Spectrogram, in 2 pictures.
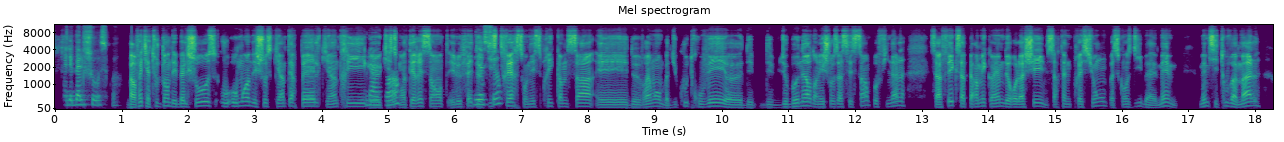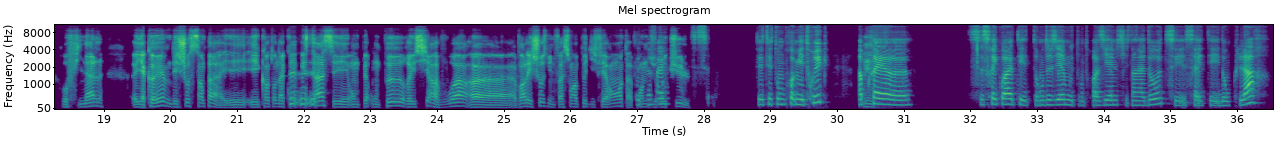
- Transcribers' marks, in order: other background noise; stressed: "recul"
- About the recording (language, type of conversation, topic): French, podcast, Qu’est-ce qui te calme le plus quand tu es stressé(e) ?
